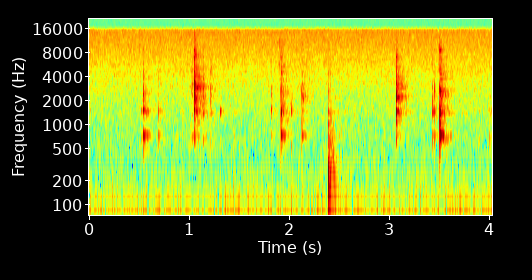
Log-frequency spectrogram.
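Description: A medium, hollow, empty red lacquered wooden octagonal tray with Chinese characters is tapped inside and out with fingertips, nails and metal rings. Quiet, irregularly spaced clicks have short bright overtones that die away almost at once, and one deeper, duller knock lands partway through.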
